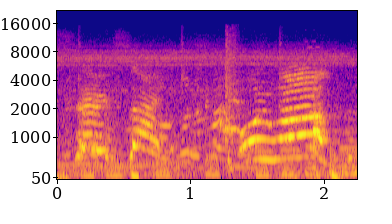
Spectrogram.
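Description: Children's voices calling out while playing, high-pitched, with a rising shout near the end.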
